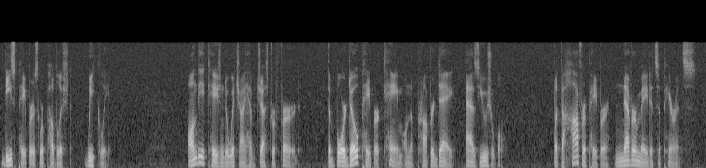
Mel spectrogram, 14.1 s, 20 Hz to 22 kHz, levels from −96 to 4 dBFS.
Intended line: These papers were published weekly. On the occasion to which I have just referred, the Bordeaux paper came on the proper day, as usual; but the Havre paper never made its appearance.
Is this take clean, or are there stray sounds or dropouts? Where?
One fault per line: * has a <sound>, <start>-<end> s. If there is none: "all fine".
all fine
